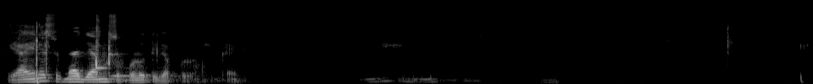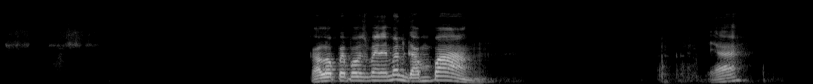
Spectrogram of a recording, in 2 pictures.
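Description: A man speaks through an online call, with pauses.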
